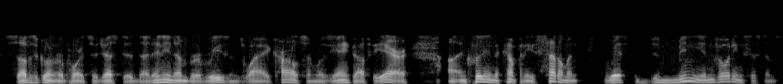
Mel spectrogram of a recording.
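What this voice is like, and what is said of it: Newscaster-style reading voice. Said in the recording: “I'll give you my news voice”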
